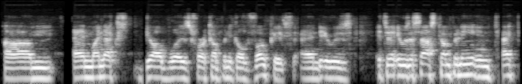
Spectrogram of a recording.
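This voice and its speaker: A man's voice: medium pitch, level tone, moderate pace, darkish tone, lo-fi sound. A man in his forties from Pakistan with an American accent, giving a conversational, self-deprecating talk about his career as a guest speaker. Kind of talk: conversational presentation.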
